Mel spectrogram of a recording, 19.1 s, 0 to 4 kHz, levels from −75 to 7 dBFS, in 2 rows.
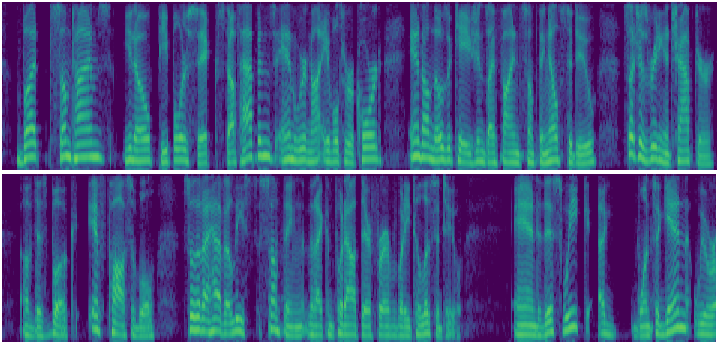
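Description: At 1.12 s, just before "you know people are", a brief smear interrupts the speech, and a similar wobble follows at 13.4 s, right after "I have at least". Both are short concealed packet loss: about 20 ms of audio never arrived in time, so the receiver extended the preceding sound and blended back into the real signal. Both events sit inside a narrowband call path with nothing above 4 kHz.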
